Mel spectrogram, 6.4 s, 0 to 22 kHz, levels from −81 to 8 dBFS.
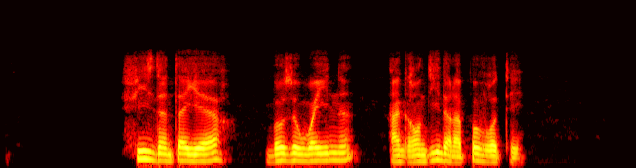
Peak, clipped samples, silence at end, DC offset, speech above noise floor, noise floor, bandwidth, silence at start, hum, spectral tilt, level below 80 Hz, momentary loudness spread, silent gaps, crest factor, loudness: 0 dBFS; under 0.1%; 1.15 s; under 0.1%; 55 dB; -69 dBFS; 7 kHz; 1.25 s; none; -7 dB/octave; -56 dBFS; 9 LU; none; 16 dB; -16 LUFS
